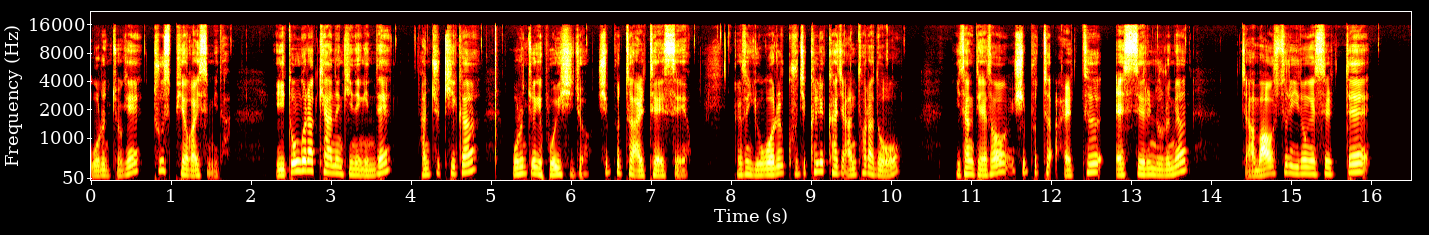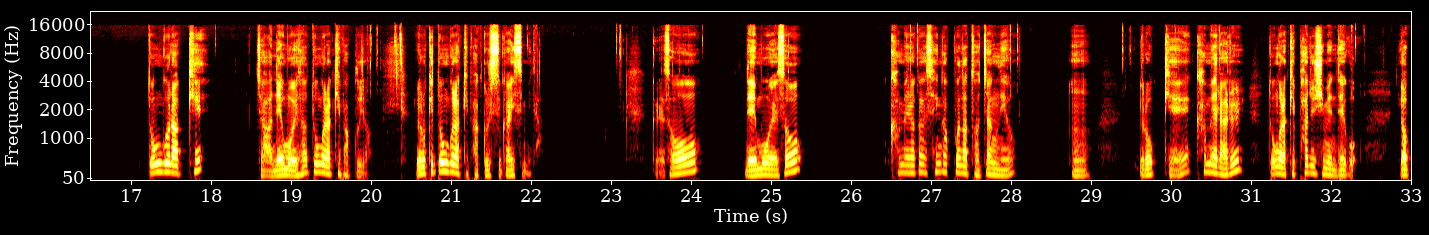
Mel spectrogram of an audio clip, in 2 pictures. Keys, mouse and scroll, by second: 12.9 alt+shift+s, 15.9 s, 22.2-23.0 scroll up 2, 23.8 g, 28.1 g, 29.6 s, 30.1 g, 31.5-32.1 scroll down 2, 32.3 shift+middle click.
